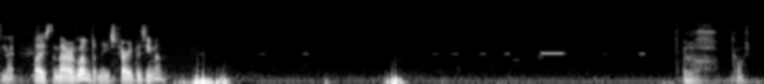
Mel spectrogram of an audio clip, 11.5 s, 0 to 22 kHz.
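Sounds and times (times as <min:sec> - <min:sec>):
speech: 0:00.0 - 0:02.6, 0:10.4 - 0:11.4
telephone keypad beeps: 0:06.8 - 0:08.5
steady telephone ringing tone: 0:07.2 - 0:08.5.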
